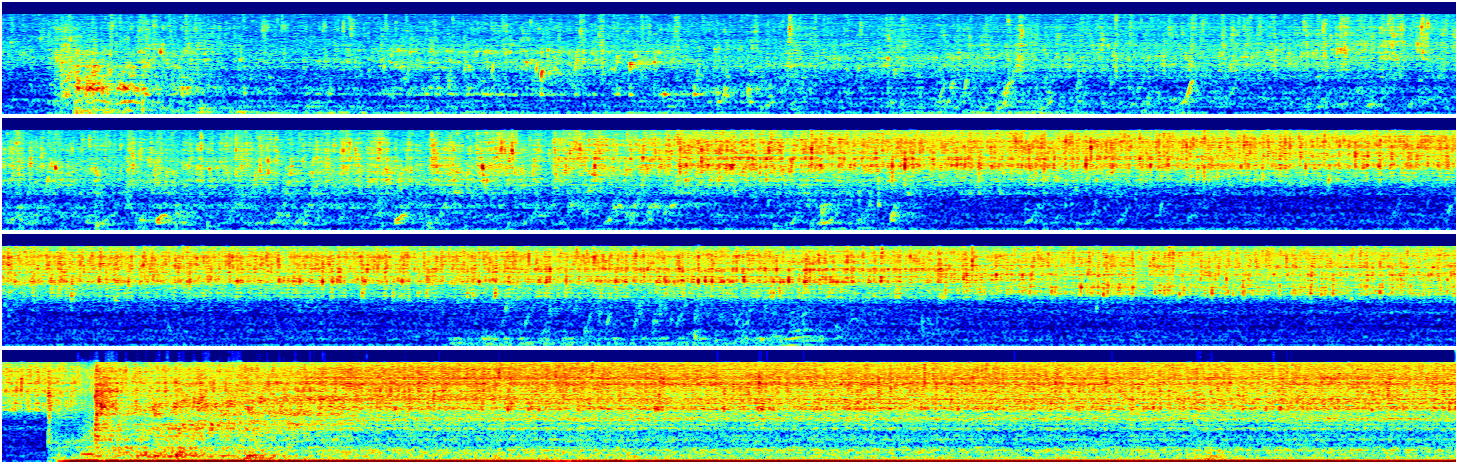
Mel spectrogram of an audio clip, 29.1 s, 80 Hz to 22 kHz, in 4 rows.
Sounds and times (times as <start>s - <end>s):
Liquid: 0.0s - 29.0s
Sink (filling or washing): 0.0s - 29.0s
Water: 0.0s - 29.0s.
